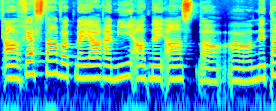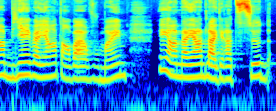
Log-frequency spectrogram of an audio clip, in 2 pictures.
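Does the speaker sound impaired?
No.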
